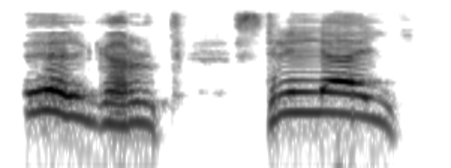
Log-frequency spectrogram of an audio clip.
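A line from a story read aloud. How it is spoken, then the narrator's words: Wheezing. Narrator (Russian): просипел Некрон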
